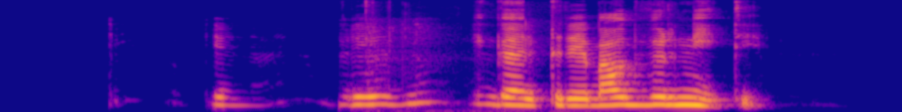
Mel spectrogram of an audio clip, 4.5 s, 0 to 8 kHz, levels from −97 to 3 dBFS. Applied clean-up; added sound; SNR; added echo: neural mask model DeepFilterNet 3.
